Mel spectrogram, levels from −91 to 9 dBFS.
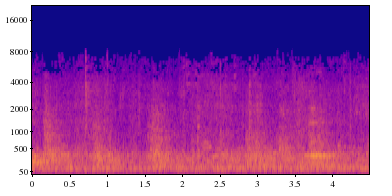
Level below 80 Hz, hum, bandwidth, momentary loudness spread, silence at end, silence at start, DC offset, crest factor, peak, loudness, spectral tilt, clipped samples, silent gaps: -52 dBFS; none; 8.2 kHz; 7 LU; 0 s; 0 s; under 0.1%; 18 dB; -12 dBFS; -30 LUFS; -7 dB/octave; under 0.1%; none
